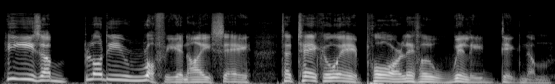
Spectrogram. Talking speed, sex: 140 wpm, male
